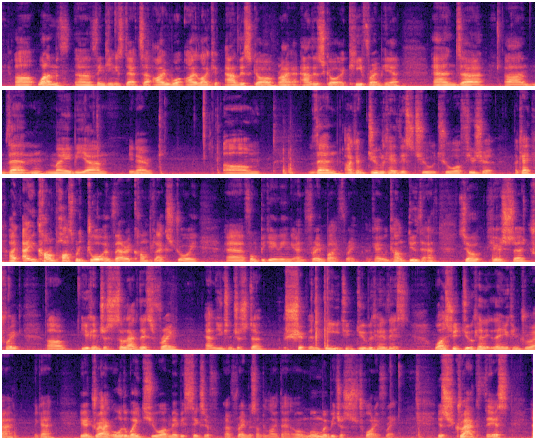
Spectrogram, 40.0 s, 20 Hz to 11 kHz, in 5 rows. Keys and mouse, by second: 1.5 click, 7.7-9.4 shift+middle drag, 10.5 shift+middle click, 23.9 click, 24.6 click, 24.9 click, 28.6 shift+d, 37.8 click.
